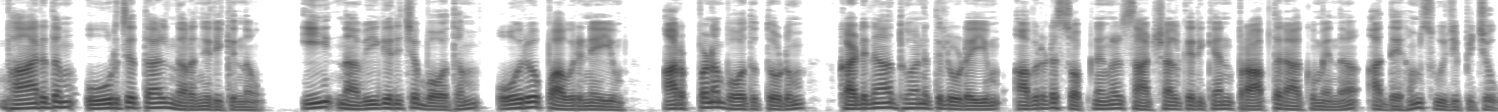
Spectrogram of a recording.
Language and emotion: Malayalam, neutral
